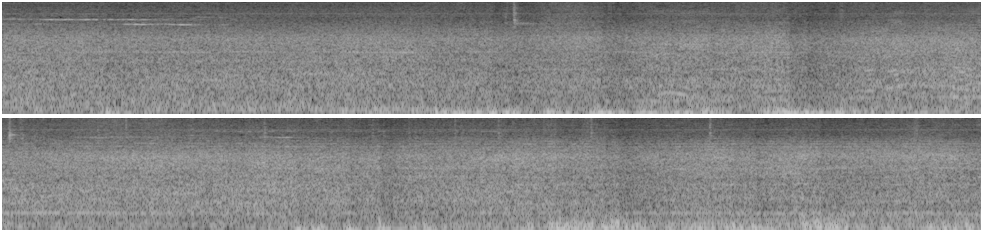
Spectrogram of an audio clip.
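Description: KLM jet airliner heading for Amsterdam flying at LAX, a broad low roar heard from a distance under wind buffeting on the microphone, swelling and fading over the clip.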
